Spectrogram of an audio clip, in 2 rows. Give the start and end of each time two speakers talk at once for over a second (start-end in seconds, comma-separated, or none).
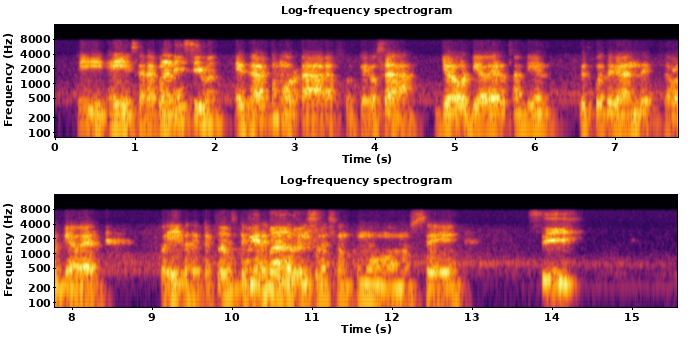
9.8-11.1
